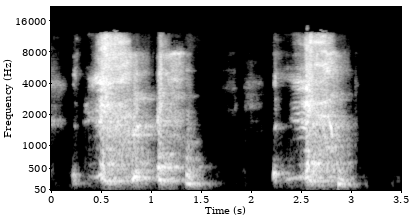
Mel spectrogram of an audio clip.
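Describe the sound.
A person coughs and clears their throat. A harsh run of a few coughs is followed by a short pause, then another rough burst. Each sound is loud and clear against silence.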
